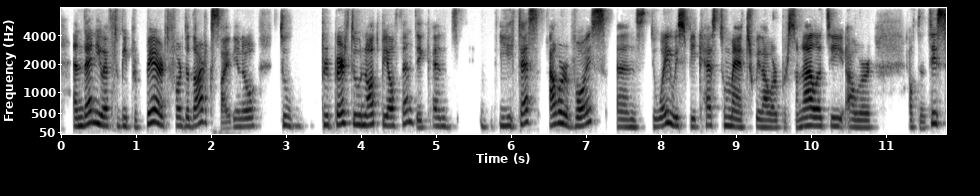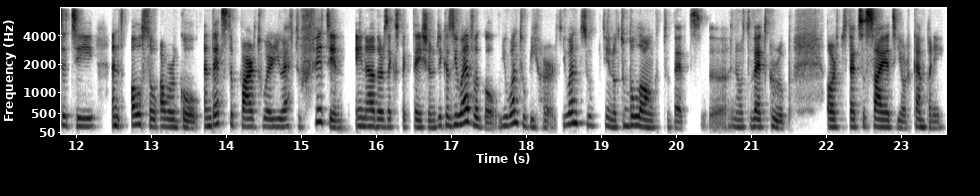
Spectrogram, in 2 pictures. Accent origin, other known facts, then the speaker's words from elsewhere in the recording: Porto, Norte, Portugal; accent: Porto; now in Lisbon, Portugal; I'm from the north of Portugal, I'm from Porto, and I moved to Lisbon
